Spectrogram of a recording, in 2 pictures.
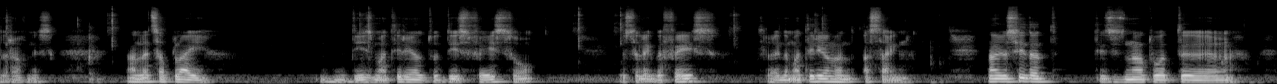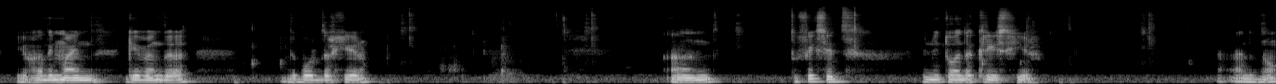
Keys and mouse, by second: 0.0 Tab, 0.8 3, 1.0 click, 3.5 click, 5.7 click, 7.2 click, 8.2-9.3 drag, 9.3 Tab, 10.4-12.2 middle drag, 12.5 Tab, 15.8 2, 16.7 click, 18.3 3, 18.6 click, 20.1-21.3 drag, 23.3 2, 24.1 click, 25.3 click.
